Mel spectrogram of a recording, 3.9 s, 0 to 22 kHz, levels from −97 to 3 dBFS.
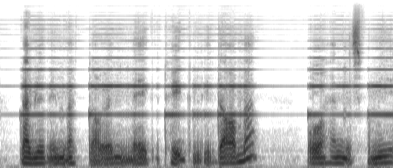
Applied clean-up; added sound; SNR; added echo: neural mask model RNNoise.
